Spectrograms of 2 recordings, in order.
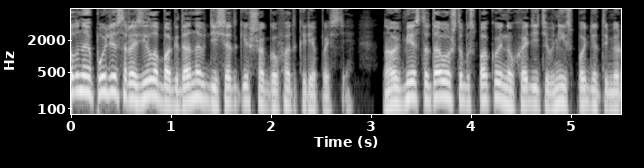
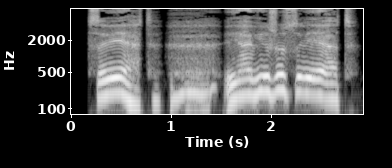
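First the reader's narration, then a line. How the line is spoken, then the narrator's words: Hoarse wheeze. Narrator (Russian): прохрипел Богдан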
